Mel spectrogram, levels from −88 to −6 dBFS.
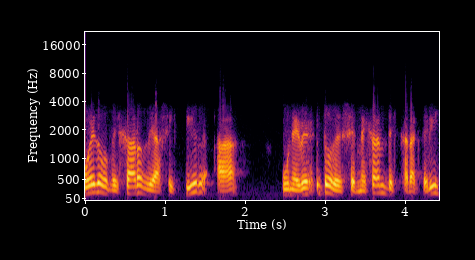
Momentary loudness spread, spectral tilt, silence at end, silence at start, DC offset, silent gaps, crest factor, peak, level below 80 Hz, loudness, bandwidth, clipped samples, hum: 6 LU; -9.5 dB/octave; 0 s; 0 s; under 0.1%; none; 16 dB; -4 dBFS; -72 dBFS; -20 LUFS; 4.2 kHz; under 0.1%; none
